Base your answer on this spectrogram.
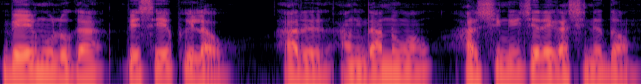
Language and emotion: Bodo, sad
